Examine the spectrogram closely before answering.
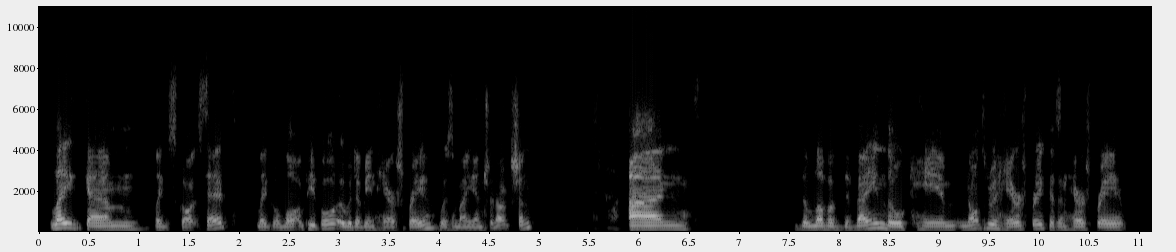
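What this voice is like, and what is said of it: Scottish Glasgow accent. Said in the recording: “that accent is not quite Canadian. ... I'm originally from Glasgow, Scotland”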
